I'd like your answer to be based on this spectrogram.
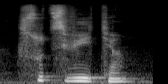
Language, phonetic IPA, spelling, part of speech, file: Ukrainian, [sʊt͡sʲˈʋʲitʲːɐ], суцвіття, noun, Uk-суцвіття.ogg
- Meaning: inflorescence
